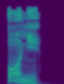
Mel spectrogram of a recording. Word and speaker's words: они: У них имелось общее название «они» с ударением на первый слог.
